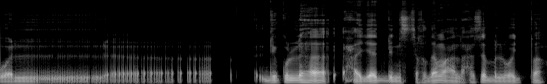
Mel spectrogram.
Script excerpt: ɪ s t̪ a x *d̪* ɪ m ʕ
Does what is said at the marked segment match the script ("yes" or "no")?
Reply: yes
